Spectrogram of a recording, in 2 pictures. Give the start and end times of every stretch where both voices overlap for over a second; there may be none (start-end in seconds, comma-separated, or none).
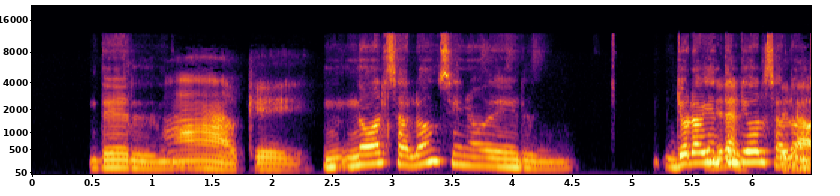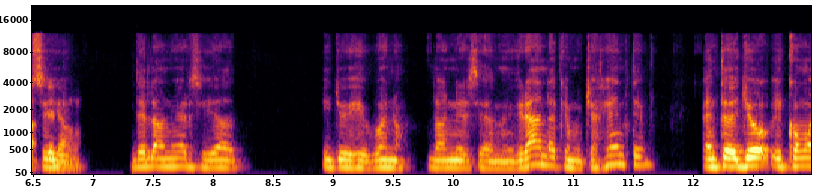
5.6-6.9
